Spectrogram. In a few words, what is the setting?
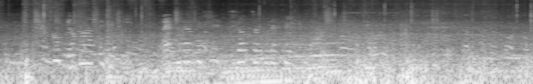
bus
